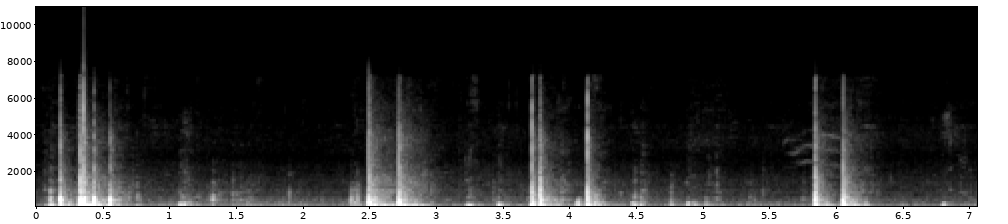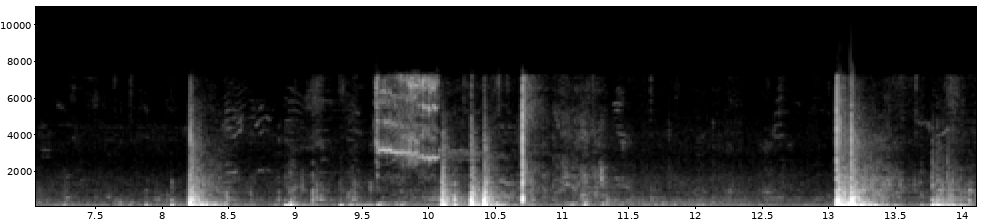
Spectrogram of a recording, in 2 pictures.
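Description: Aerial firework shells bursting in a series of sharp bangs every second or two, several coming in quick pairs.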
